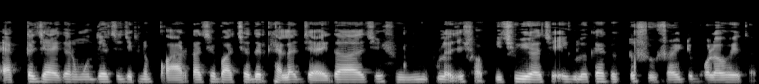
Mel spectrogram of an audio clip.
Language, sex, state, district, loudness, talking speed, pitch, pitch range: Bengali, male, West Bengal, Kolkata, -17 LUFS, 175 wpm, 115 Hz, 110-120 Hz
